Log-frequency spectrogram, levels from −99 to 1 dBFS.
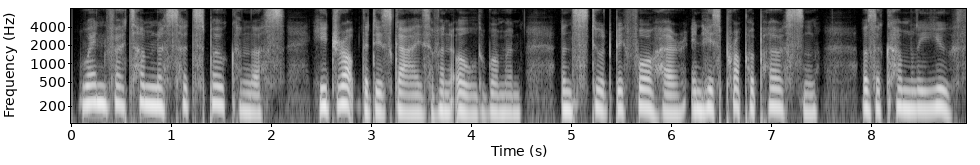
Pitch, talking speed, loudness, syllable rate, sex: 175 Hz, 165 wpm, -19 LUFS, 4.9 syllables/s, female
